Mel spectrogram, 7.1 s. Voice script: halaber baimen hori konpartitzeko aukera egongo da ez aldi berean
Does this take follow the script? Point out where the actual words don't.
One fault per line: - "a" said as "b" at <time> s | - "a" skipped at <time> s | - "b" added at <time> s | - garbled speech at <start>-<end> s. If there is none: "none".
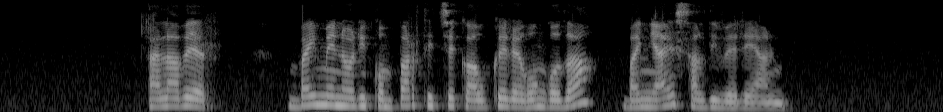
- "baina" added at 4.8 s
